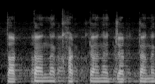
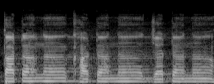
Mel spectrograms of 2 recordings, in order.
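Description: First: The words are said with hard, forceful consonants. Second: The words are said softly and lightly. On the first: The speaker calls it wrong. "ਕਰਕੇ ਨਹੀਂ ਬੋਲਣਾ" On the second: The speaker calls it right. "ਇਉਂ ਪੋਲੇ ਰੂਪ ਵਿੱਚ ਹੀ ਉਚਾਰਨ ਕਰਨੇ ਨੇ"

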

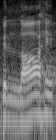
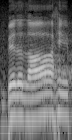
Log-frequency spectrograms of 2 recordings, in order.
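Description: First: The two L sounds merge into one. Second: Both L sounds are pronounced separately. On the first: "ਆਮ ਪਾਠੀ Singh ਬਿਲ ਲਾਹੇ ਪਾਠ ਕਰ ਜਾਂਦੇ ਨੇ" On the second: "ਦੋਨੋਂ ਲੱਲਿਆਂ ਦਾ ਉਚਾਰਨ ਕਰਕੇ ਹੋਵੇਗਾ"

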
